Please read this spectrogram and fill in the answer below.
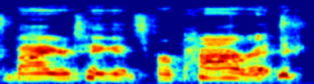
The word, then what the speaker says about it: PYRT: It is called, and it's PYRT, pronounced pirate.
